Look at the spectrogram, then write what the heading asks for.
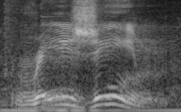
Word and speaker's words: regime: to say these words regime regime so again it's kind of similar to the word we said before genre it's got the same jaw the same sound this is a French word as well maybe regime Kent could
